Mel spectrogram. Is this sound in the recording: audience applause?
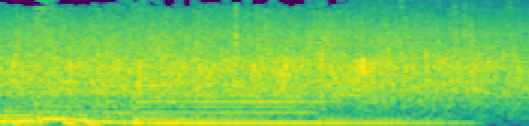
yes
